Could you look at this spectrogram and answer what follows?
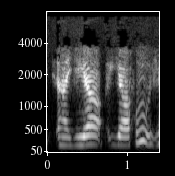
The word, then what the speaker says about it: Yahu: And also, just as Yahweh, praise his name, is shortened to Yah, and there's no J, by the way, in Hebrew. So it's not Jew, the hard J. It's Yahu, you might say.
